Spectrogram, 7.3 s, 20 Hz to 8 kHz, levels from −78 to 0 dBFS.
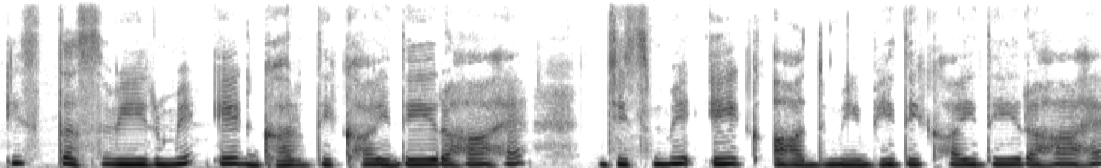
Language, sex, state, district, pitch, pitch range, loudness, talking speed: Hindi, female, Uttar Pradesh, Saharanpur, 240 Hz, 230-255 Hz, -13 LUFS, 140 wpm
